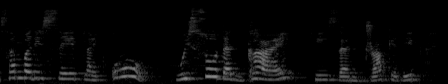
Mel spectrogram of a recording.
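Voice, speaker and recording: Loud background noise fills the clip while a woman talks at a moderate pace. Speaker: vlogger. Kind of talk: casual storytelling in a Q&A. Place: home room. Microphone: camera far.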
